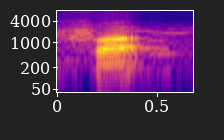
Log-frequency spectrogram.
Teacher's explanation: फा ओष्ठ महाप्राण आघोष वर्ण है।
